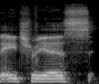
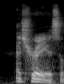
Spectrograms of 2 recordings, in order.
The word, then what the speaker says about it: Atreus: He's raising this kid, Atreus, and like... Atreus, I'm sorry. I'm pronouncing it the way it's spelled. Atreus. – Put some respect on it. – I'm sorry. Atreus.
